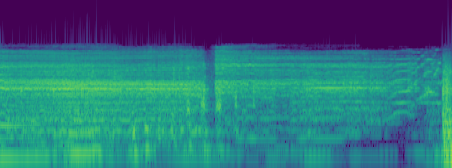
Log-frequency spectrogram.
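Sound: squeaking door closing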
